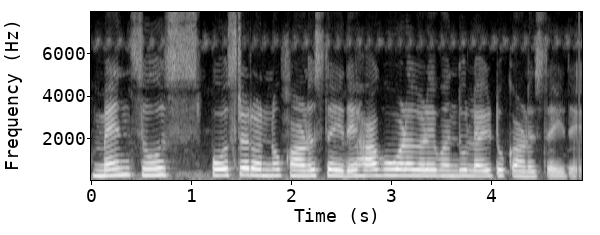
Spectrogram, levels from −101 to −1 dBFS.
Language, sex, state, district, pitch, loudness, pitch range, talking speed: Kannada, female, Karnataka, Bidar, 270 Hz, -13 LUFS, 260-290 Hz, 135 wpm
